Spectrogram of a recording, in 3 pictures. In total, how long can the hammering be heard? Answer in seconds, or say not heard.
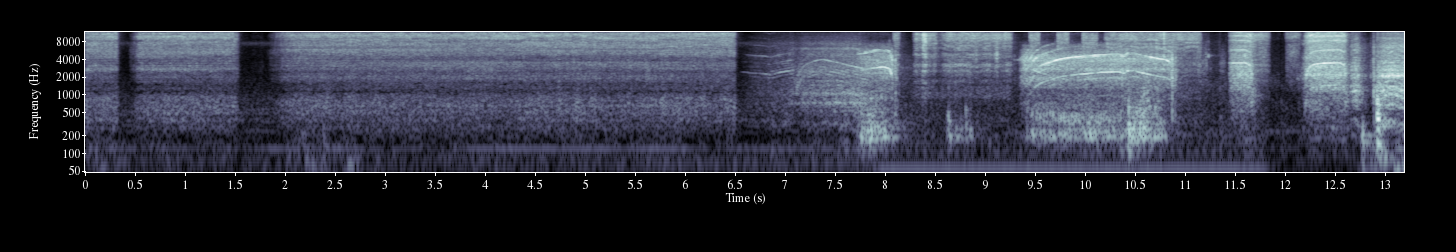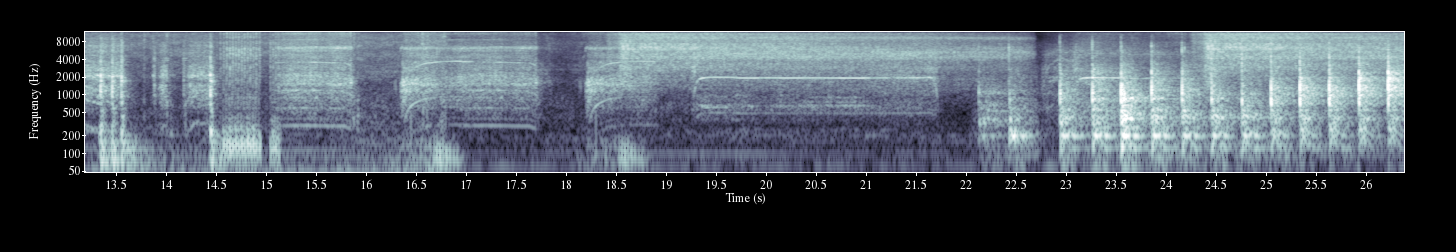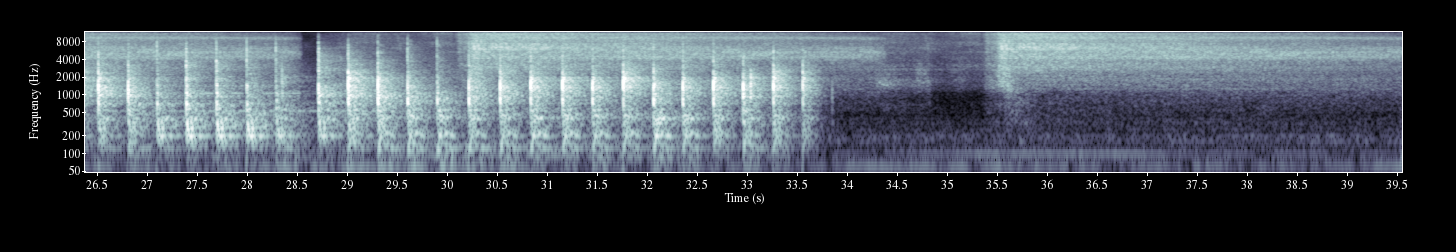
12 s.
